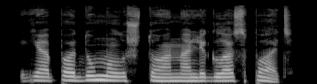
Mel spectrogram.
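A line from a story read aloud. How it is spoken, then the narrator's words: Mumbled. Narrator (Russian): промямлил Кристофер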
